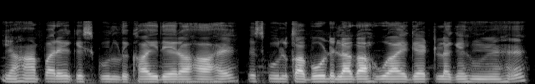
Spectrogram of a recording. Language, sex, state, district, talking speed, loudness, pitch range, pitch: Hindi, male, Chhattisgarh, Rajnandgaon, 200 wpm, -19 LUFS, 125-130 Hz, 125 Hz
